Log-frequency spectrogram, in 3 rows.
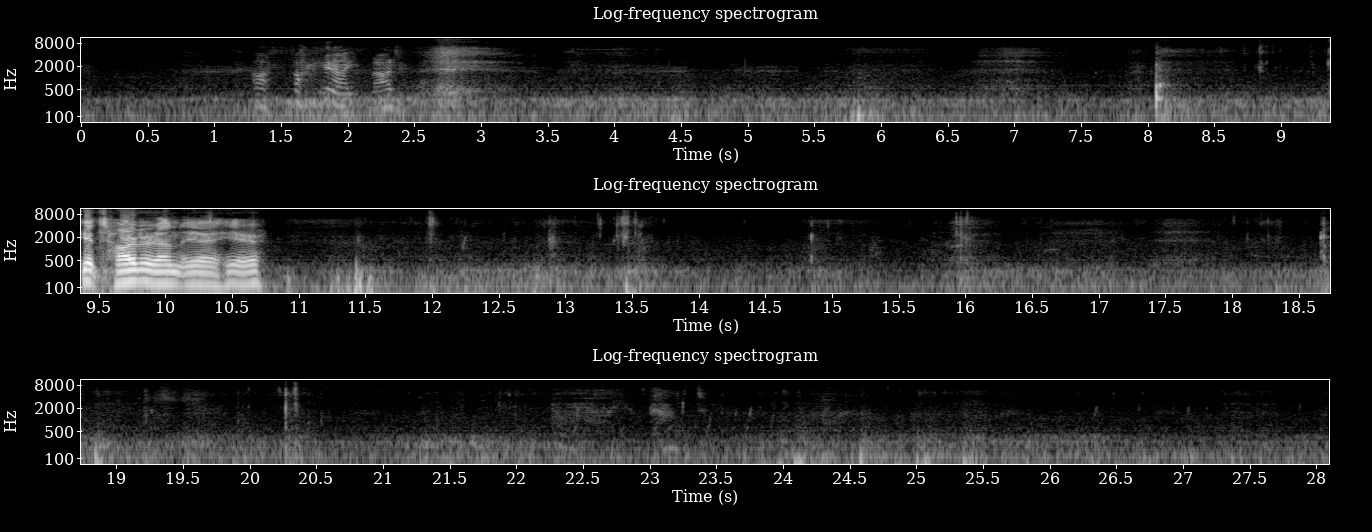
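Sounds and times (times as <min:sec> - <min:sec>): wet squelches in mud: 0:11.7 - 0:25.6.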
